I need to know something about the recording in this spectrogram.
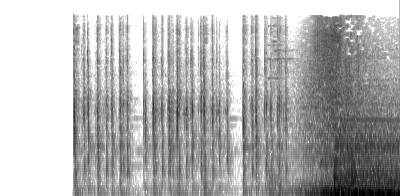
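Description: Rapid clicking like typing on a computer keyboard, starting under a second in with a brief pause past the middle. From about three seconds in, a loud, bass-heavy whoosh swells up over it.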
